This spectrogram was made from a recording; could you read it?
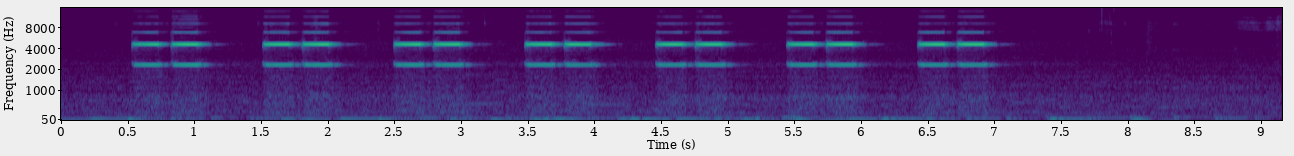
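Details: Cooler Master Wave Master case with Aerogate II fan controller on a Socket 462 build, fans turned all the way down; high-pitched paired beeps repeat about once a second as the controller alarm trips on low fan speed.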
